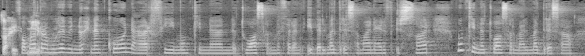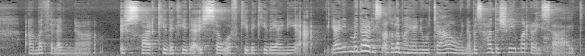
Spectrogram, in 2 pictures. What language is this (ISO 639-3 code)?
ara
